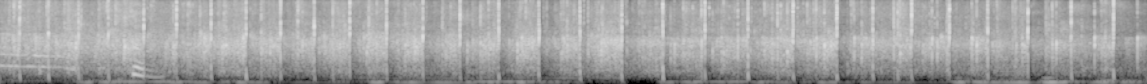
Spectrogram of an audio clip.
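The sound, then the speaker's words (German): Audience applause at a premiere, many hands clapping in a dense, even stream that lasts the whole clip, with a voice speaking over it. “ich würde jetzt einfach vorschlagen, er zieht sich so ein bisschen, dass wir uns jetzt alle nochmal gemeinschaftlich dazu hinreißen lassen, zu klatschen”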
